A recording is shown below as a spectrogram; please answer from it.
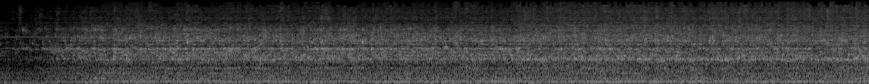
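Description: Water runs steadily from a bathtub faucet after a repair, a continuous loud broadband rush that holds unbroken for the whole stretch with no talking over it.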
